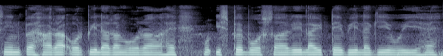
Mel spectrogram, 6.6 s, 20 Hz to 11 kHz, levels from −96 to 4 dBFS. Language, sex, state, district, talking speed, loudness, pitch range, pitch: Hindi, male, Uttar Pradesh, Shamli, 170 wpm, -18 LUFS, 125-130 Hz, 130 Hz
